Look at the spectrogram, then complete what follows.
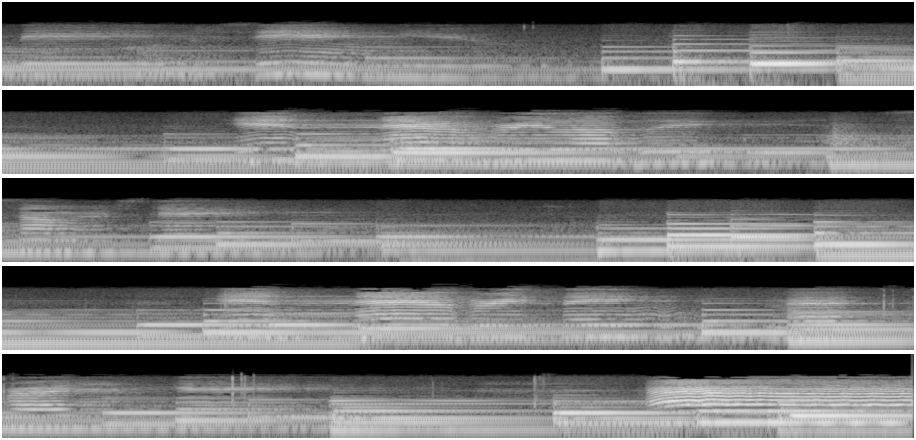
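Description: A female solo singer singing into a microphone over piano accompaniment, ending on a loud, long held note with vibrato near the end.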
